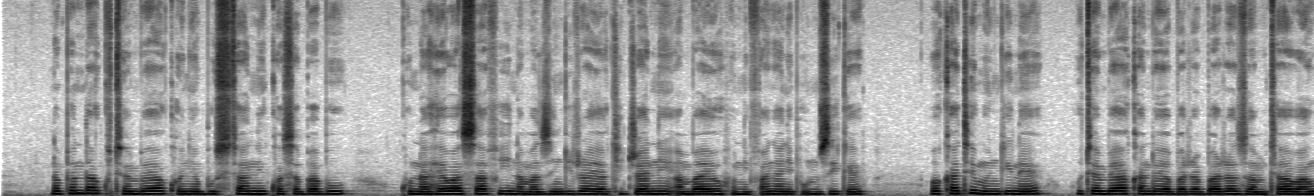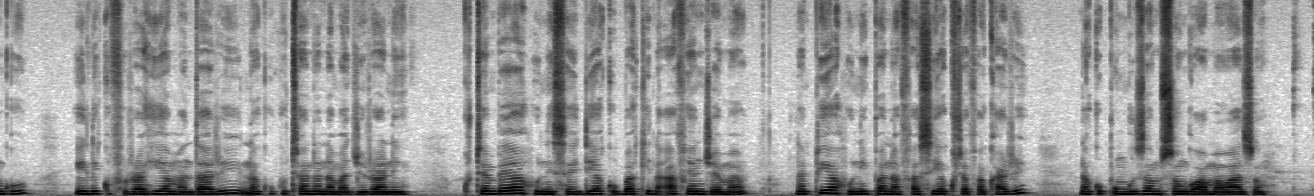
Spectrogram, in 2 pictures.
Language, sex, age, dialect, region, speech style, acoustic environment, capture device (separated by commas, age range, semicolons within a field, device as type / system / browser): Swahili, female, 18-24, Kenya - Nairobi Sheng-influenced, Kenya, relaxed, nature, desktop / Windows / Edge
